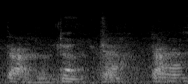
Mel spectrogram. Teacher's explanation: It's just you curl your tongue back. · it's a retroflex. It's not a DR.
